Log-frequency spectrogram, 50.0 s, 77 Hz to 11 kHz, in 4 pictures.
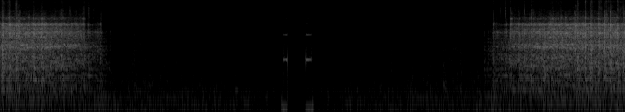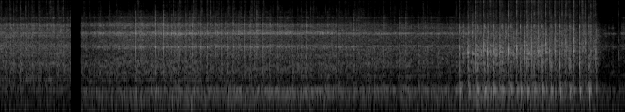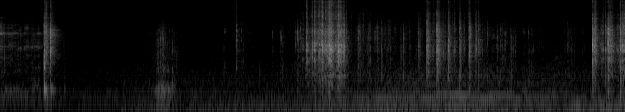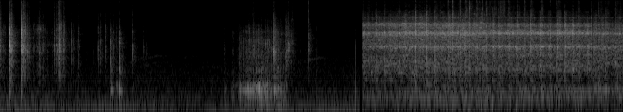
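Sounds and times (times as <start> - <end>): marbles clattering down a track: 0.0 - 2.1, 9.8 - 26.1, 30.8 - 40.2, 44.7 - 49.9
toy motor whirring: 0.0 - 2.1, 9.7 - 24.5, 30.9 - 35.3, 44.7 - 49.9.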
